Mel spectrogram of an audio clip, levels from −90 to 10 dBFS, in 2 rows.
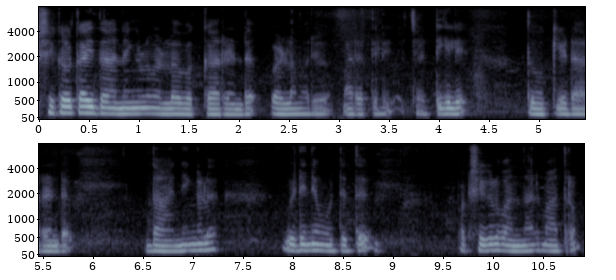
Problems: none marked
